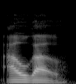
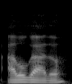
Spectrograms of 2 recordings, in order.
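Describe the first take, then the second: First: The b sound is dropped completely. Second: The b is a soft, weakened consonant. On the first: "this can be further reduced to" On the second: "a very normal pronunciation with the soft consonants"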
